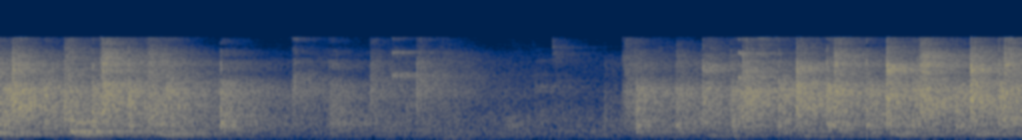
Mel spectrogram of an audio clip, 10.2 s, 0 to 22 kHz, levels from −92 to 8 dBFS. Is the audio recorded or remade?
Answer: recorded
